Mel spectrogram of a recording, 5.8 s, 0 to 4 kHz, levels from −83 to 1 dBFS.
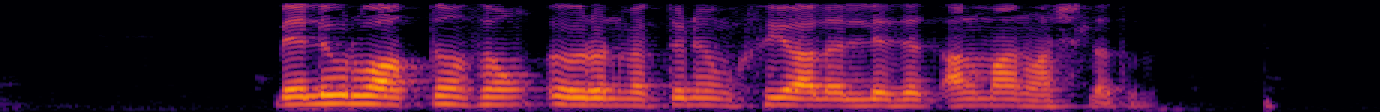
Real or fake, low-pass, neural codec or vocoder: real; 3.6 kHz; none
